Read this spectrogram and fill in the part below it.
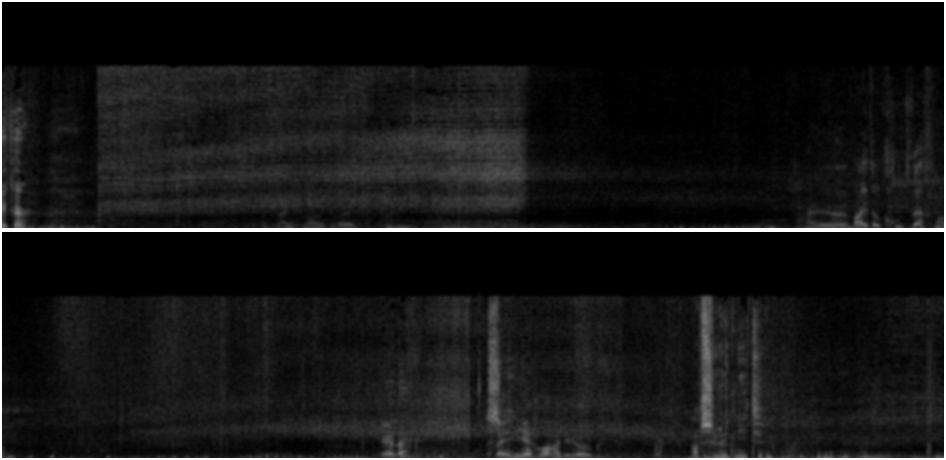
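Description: A smoke flare hisses steadily as it burns.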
